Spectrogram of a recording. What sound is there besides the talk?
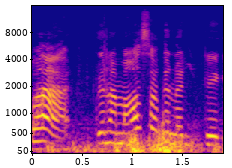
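No everyday noise stands out behind the speech.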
